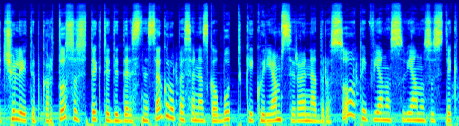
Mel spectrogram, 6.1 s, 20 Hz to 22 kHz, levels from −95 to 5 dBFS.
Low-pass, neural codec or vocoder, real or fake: 19.8 kHz; none; real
